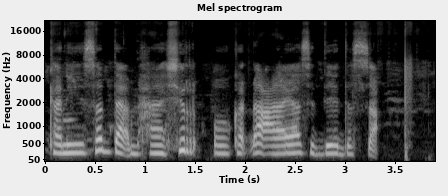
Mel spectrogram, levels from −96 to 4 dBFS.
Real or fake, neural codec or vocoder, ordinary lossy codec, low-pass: fake; vocoder, 44.1 kHz, 128 mel bands every 256 samples, BigVGAN v2; none; none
